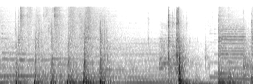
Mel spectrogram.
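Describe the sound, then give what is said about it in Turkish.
Knocking on a door: a few dull, uneven knocks over a sustained musical backdrop, with no talk. “Kapıya vurdum.”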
